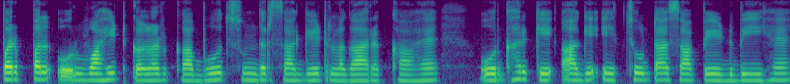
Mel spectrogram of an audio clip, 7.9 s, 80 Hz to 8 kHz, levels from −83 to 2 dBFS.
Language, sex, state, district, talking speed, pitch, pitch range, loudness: Hindi, female, Haryana, Charkhi Dadri, 165 wpm, 180 Hz, 175-185 Hz, -21 LUFS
